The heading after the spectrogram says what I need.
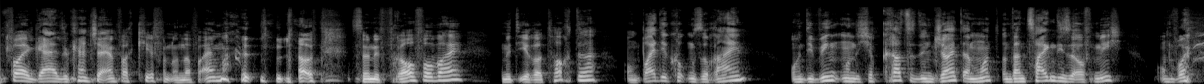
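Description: A man co-hosting a casual comedy podcast, telling stories with lots of acted-out voices and laughter. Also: mid-range voice. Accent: German. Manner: animated storyteller, acts out voices and laughs a lot. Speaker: podcast co-host.

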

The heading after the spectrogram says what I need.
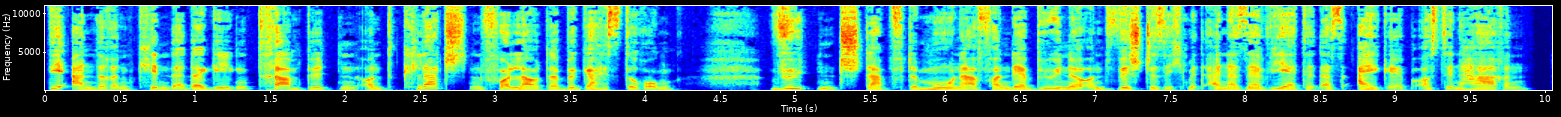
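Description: A woman narrating a children's story with an expressive, measured reading style and a husky voice. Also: lowish voice, no room sound, clean studio sound. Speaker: audiobook narrator.

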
